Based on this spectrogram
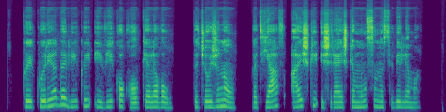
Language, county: Lithuanian, Utena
